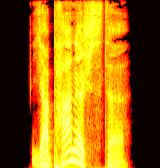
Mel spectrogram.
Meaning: inflection of japanisch: 1. strong/mixed nominative/accusative feminine singular superlative degree 2. strong nominative/accusative plural superlative degree
- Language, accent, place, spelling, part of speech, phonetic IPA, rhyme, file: German, Germany, Berlin, japanischste, adjective, [jaˈpaːnɪʃstə], -aːnɪʃstə, De-japanischste.ogg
